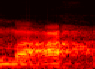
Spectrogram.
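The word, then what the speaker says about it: مع: Bacanya ma'ah boleh.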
